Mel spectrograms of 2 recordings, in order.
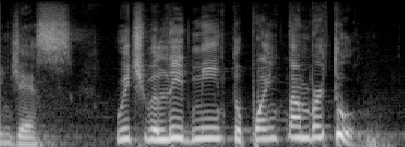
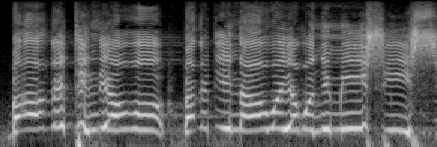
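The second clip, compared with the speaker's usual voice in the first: much higher, fast whining question; hammed-up griping believer; mock complainer; 12 semitones higher than usual. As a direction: believer whining to God after rejection, high and fast. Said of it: "napapatanong ka".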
